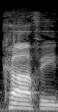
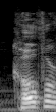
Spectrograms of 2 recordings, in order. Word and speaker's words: Kofa: K O F A not coffee not not kofi or or you know what even the Starbucks my name up not kafa or any variation thereof kofa rhymes with sofa easy to say easy to spell hand down man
